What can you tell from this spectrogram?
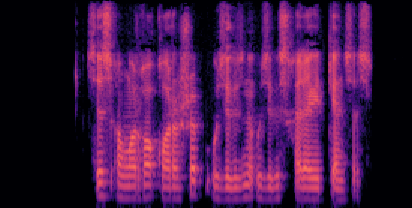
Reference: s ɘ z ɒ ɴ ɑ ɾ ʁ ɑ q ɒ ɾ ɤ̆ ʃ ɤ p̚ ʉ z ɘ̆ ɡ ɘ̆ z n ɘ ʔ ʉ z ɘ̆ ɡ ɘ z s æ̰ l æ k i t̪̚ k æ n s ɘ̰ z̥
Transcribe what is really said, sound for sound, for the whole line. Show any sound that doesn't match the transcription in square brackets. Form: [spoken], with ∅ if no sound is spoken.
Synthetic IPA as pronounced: s ɘ z ɒ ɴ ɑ ɾ ʁ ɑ q ɒ ɾ ɤ̆ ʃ ɤ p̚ ʉ z ɘ̆ ɡ ɘ̆ z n ɘ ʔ ʉ z ɘ̆ ɡ ɘ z [χ] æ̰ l æ k i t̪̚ k æ n s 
